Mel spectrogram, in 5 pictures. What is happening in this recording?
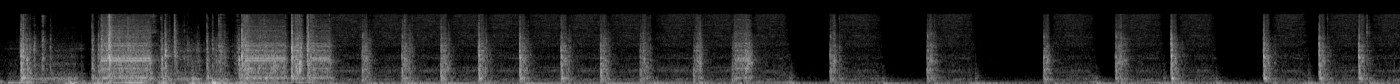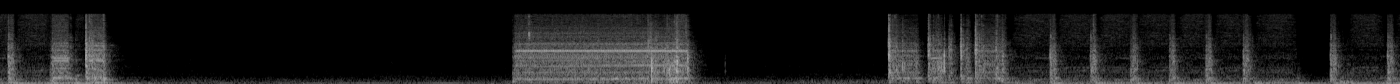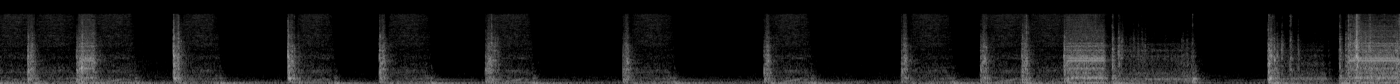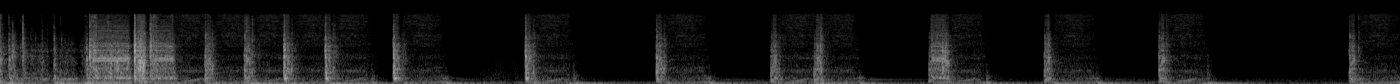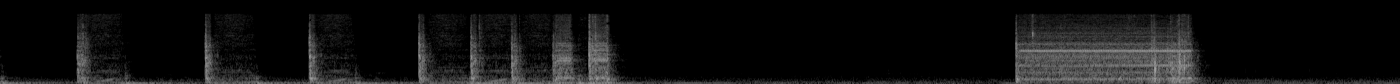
Recording of my printer doing it's thing. Made with a Zoom H4n
Printer, Machine, Appliance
